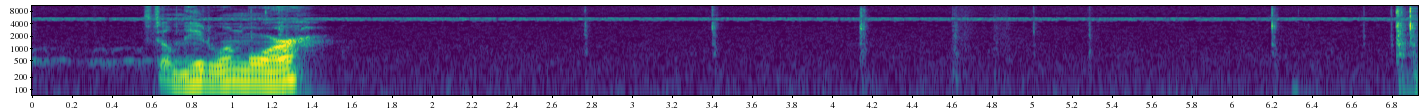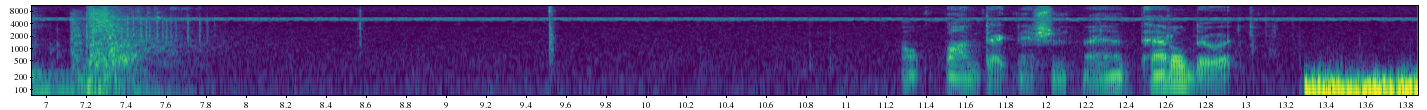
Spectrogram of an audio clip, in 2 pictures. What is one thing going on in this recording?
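An elderly man speaks calmly into a microphone, now and then.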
